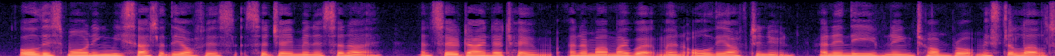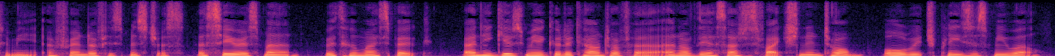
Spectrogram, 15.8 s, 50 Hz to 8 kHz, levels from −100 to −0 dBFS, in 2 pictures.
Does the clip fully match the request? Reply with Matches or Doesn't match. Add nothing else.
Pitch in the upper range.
Doesn't match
